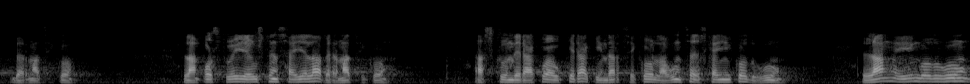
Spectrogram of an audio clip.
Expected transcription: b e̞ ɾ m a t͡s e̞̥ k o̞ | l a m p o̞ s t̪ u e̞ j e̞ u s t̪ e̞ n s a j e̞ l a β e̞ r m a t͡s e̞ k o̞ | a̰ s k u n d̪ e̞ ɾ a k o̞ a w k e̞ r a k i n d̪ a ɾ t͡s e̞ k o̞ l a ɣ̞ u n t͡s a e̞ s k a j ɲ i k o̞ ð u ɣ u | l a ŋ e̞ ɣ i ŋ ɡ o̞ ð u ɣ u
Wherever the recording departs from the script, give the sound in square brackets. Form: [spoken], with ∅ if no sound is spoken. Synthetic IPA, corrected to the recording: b e̞ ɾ m a t͡s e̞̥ k o̞ | l a m p o̞ s t̪ u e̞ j e̞ u s t̪ e̞ n s a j e̞ l a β e̞ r m a t͡s e̞ k o̞ | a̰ s k u n d̪ e̞ ɾ a k o̞ a w k e̞ [ɾ] a k i n d̪ a ɾ t͡s e̞ k o̞ l a ɣ̞ u n t͡s a e̞ s k a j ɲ i k o̞ ð u ɣ u | l a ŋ e̞ ɣ i ŋ ɡ o̞ ð u ɣ u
